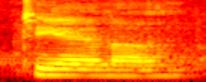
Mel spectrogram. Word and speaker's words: Diena: Do I pronounce it Diena or Diena? – Diena.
